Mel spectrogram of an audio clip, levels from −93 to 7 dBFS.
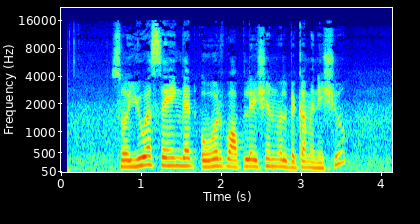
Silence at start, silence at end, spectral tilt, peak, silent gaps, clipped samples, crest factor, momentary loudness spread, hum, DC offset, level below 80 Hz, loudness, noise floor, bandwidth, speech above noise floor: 0.1 s; 0.05 s; -5.5 dB/octave; -2 dBFS; none; under 0.1%; 16 dB; 9 LU; none; under 0.1%; -50 dBFS; -17 LUFS; -41 dBFS; 16 kHz; 24 dB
